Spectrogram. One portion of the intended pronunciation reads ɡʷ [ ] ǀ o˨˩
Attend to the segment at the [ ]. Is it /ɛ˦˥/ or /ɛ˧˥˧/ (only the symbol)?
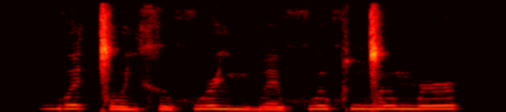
ɛ˦˥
